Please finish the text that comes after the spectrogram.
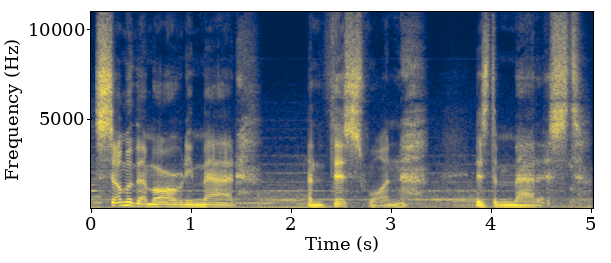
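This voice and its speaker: An actor playing a matter-of-fact soldier in a video game, reporting in military fashion. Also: male voice, on the low side, unhurried, music in the background, lightly acted. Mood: grim. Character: brisk male soldier reporting on prisoners.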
